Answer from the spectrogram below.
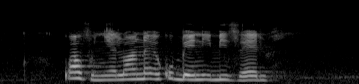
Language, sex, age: Xhosa, female, 35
